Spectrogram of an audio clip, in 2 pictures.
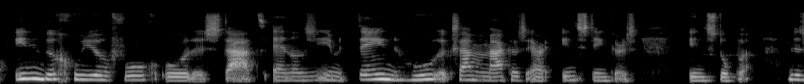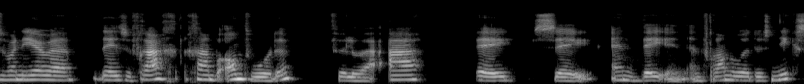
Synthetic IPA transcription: ɪndəχrujəv̥ɔːlχɔɹdə̰sta̰ːtɛndɑnzijəmətejnɦuɛ̰ksaːmənmaːkəɹsɛ̰ɹɪnstɪŋkə̰ɹs | ɪnstɔpə̰ | dɵs̬ʋɑnɪːɹʋədejzəvraːχːaːnbəʔɑntʋʊːɹdə | zɵləʋə̰ʔaː | pb̥ej | sejʔɛndejɪ̰nɛ̰nvərɑndərəʋədɵsnɪks

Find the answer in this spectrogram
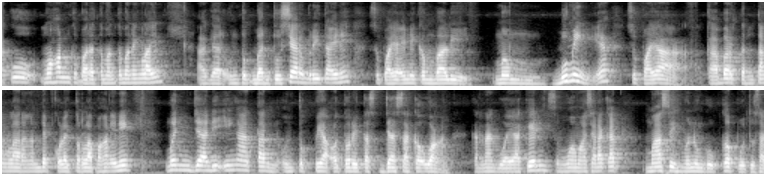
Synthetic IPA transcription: akumɔɦɔnkəpadat̪əmant̪əmanjaŋlaɪn | ʔa̰ɡarṵnt̪ʊk̚bant̪usɛrbəɾit̪aini | supajainikəmbali | məmbumɪŋjasupajakabart̪ənt̪aŋlaɾaŋandɛp̚kolɛk̚t̪ɔrlapaŋanini | məɲd͡ʒadiʔːŋat̪anṵnt̪ʊk̚piɦa̰ʔo̰t̪oɾit̪asd͡ʒasakəuaŋa̰n | kəɾənaɡuajakɪnsəmuamaʃaɾakat̪̚ | masɪhmənuŋɡukəput̪usan

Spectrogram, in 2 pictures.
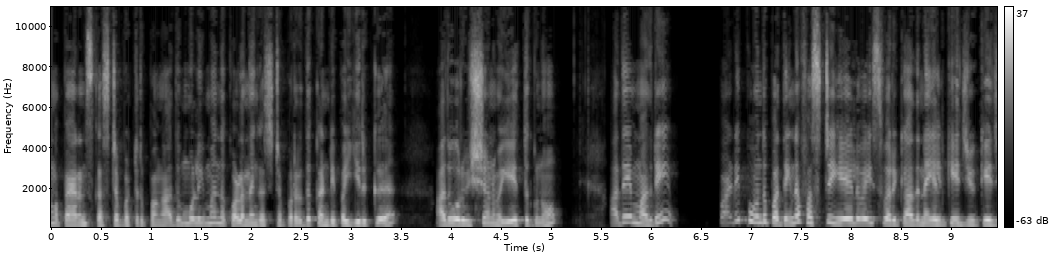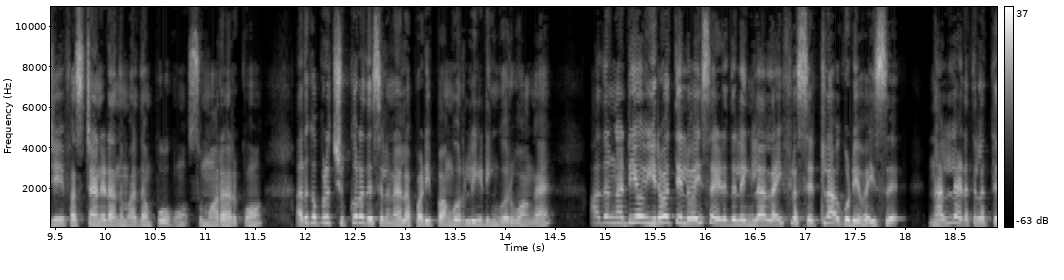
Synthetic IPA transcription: ŋɡɐpeːɾɛɳʈskɐʂʈɐpːɐʈːɯɾɯpːaːŋɡɐːðɯmuːɭɪjɯmaːɪnd̪ɐkɔɻɐnd̪ɛŋkɐʂʈɐpːɐɽɾɐðɯkɐɳɖɪpːaːɪɾɯkːɯ | ʔɐ̰ðɯɔɾɯʋɪʂɐjɔ̃nɐmːɐeːt̪ːɯkːɐɳʊ̃ | ɐðeːmaːðɪɾi | pɐɽɪpːɯʋɐnd̪ɯpaːɾt̪iŋɡɐnaːfɐsʈɯeːɭɯʋɐjɐsɯʋɐɾɛkʲːʊ̃ɐðɐnːaːɛlkeːd͡ʒjuːkeːd͡ʒifɐsʈɛːneɽɐnd̪ɐmaːdɾit̪ãːpoːɣʊ̃sʊmaːɾaːɪɾɯkːʊ̃ | ɐðɯkːɐp̬ːɾɔ̃t͡ʃʊkːɯɾɐðeːsɪlɐnɐlːaːpɐɽɪpːaːŋɡɐɔɾɯliːɽɪŋɡʋɐɾɯʋaːŋɡɐ | ɐðɐŋɡɐːʈ̬ːɪjʊ̃ɪɾɯbɐt̪ːɪelɯʋɐjɐsaːɪɽɯðɯlːiːŋɡɐlːaːlɐɪflɐsɛʈːlaːɣɐkːuːɽɪjɐʋɐjɐsɯ | nɐlːɐɪɽɐt̪ːɯlt̪ɪ

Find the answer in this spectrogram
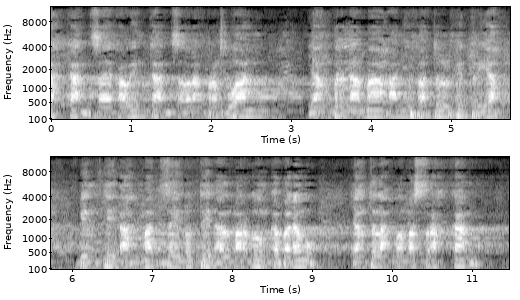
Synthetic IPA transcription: ahkansajakawinkansəoɾaŋpəɾəmpuan | jaŋbərnamahanifat̪ulfit̪ɾiah | bint̪iʔahmat̪̚zajnut̪ɪnalmarɦʊmkəpadamu | jaŋt̪əlahməmasɾahkan

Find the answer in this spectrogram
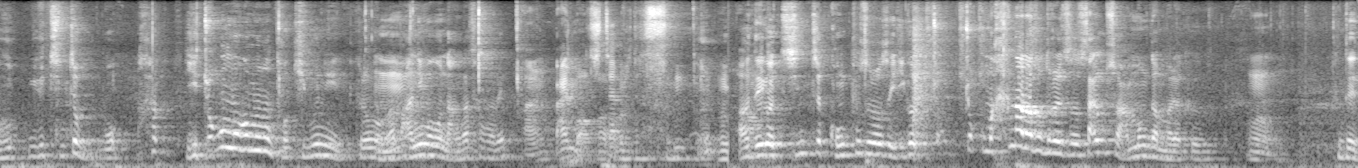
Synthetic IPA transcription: iɡʌt͡ɕint͡ɕ͈amʌha | iɡet͡ɕ͈ok͈ɯmːʌɡɯmjʌnɯntʌkibuɲikɯɾʌmʌamaɲimʌɡonaŋɡat͡ɕʰanadej | a̰ia | ane̞ɡat͡ɕint͡ɕ͈akoŋpʰosʰɯɾosʰʌiɡʌt͡ɕ͈ot͡ɕ͈ok͈ɯmhanaɾadotɯɾʌesʰʌs͈aɭɡosʰʌanmʌŋdanmaɾejkɯ | kɯnde̞

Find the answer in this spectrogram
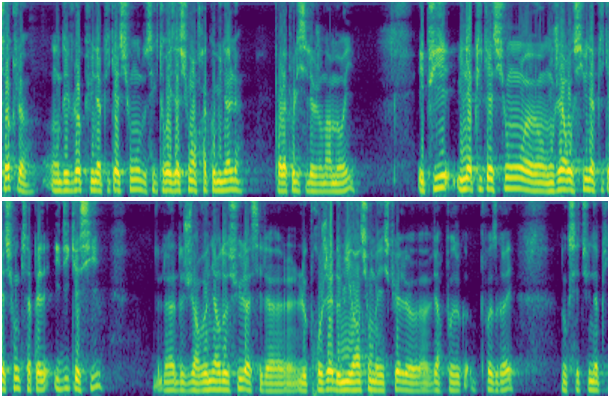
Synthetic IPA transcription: sɔklɔ̃d̪evlɔpʰynaplikʲasjɔ̃d̪əsɛk̚t̪ɔʁizasjɔ̃ɛ̃fχakɔmynal | puʁlapɔliselaʒɑ̃d̪aʁməʁi | epɥiynaplikʲasjɔ̃øɔ̃ʒɛʁosiynaplikʲasjɔ̃kʲi̥sapɛlid̪ikʲasi | laʒəvɛʁəvəniʁd̪əsylasɛlləpχɔʒɛd̪əmiɡʁasjɔ̃maɛskʲɥɛlø̰vɛʁppʰɔsɡʁe | d̪ɔ̃ksɛt̪ynapli

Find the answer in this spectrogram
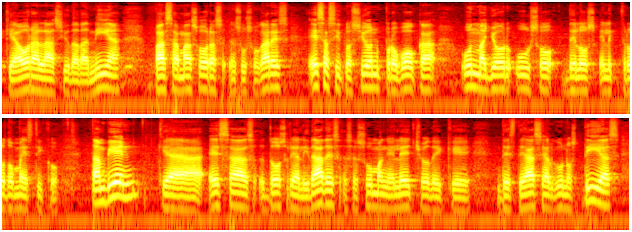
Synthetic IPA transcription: keao̞ɾalasjuðaðania | pasamaso̞ɾasḛnsuso̞ɣaɾes | e̞sasit̪wasjo̞npɾo̞βo̞ka | unmaʝo̞ɾuso̞ðe̞lo̞se̞lek̚t̪ɾo̞ðo̞me̞st̪iko | t̪ambje̞ŋ | keaesasðo̞srealiðaðe̞sːesumaŋe̞le̞t͡ʃo̞ðe̞ke | ðezðe̞ase̞alɣuno̞zd̪ias

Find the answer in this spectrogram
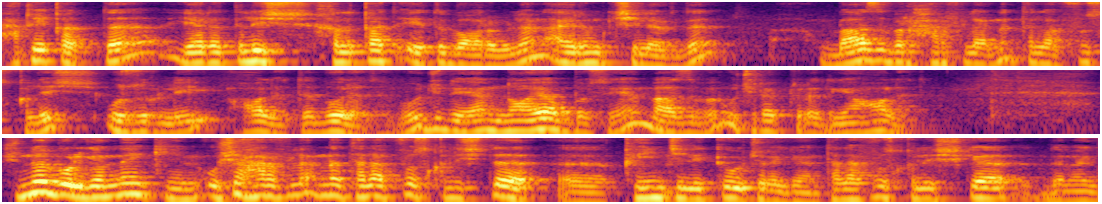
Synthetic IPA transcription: hɑqɨqʰɑt̪ːajaɾat̪ʰɪlɪʃχɨlˠqɑt̪e̞ːt̪ʰɪbɒɾɪbɪlanajɾɪmkʲʰɪ̥ʃɪlaɾd̪a | bazɪbɪɾhaɾflaɾnɪt̪ʰalafːʊz̥qʰɨlˠɪʃʊzʊɾlɪhɒlat̪ʰɪbola̰d̪ɪbʊd͡ʒʊd̪ajamnɒjap̚bolsajambazɪbɪɾʊt͡ʃɾap̚t̪ʰʊɾad̪ɪɡʲanɦɒlat̪ | ʃʊnd̪ajbolˠɡʲand̪ankʲʰe̞jɪnoʃaɦaɾflaɾnɪt̪ʰalafːʊz̥qʰɨlˠɪʃt̪aqʰɨjɪnt͡ʃʰɪlɪkʲːaʊt͡ʃɾaɡʲant̪ʰalafːʊzqʰɨlˠɪʃkʲad̪ema

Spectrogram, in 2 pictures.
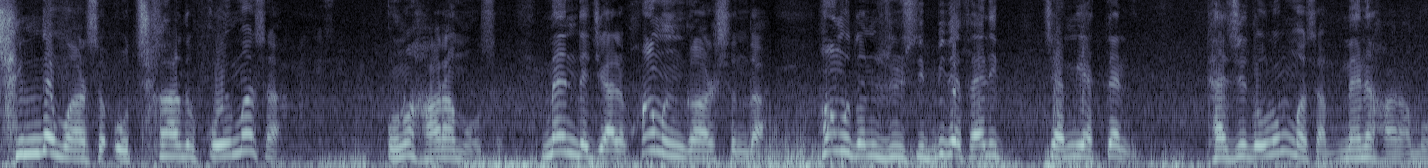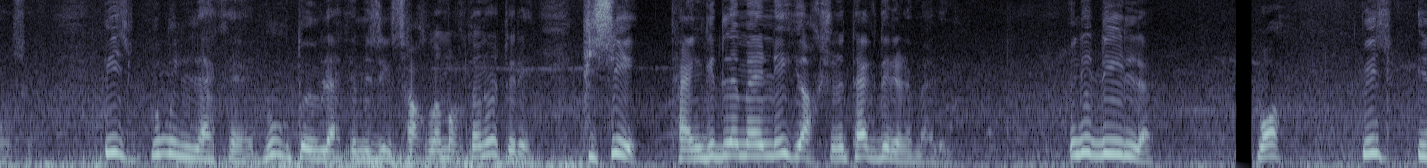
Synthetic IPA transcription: kʰimd̪ævɑɾsɑʔo̞t͡ʃʰɯ̥xɑɾd̪ɯp̚ɡ̥o̞jmɑsɑ | o̞nɑɦɑɾɑmo̞̰lˠsunmænd̪æɟælibhɑmɯnɡɑɾʃɯ̥sɯnd̪ɑhɑmud̪ɑnyzyɾysibiɾd̪æfælib | d͡ʒæmijæt̪d̪ænt̪ʰæd͡ʒid̪o̞lˠunmɑsɑmmænæɦɑɾɑmo̞̰lˠsunb̥izbumilːæt̪ʰibud̪ø̞vlæt̪ʰimizisɑχlˠɑmɑχt̪ɑnøt̪ʰyɾipʰiʃi | t̪ʰæŋɡid̪læmælijɑχʃɯnɯt̪ʰæɡd̪iɾelæmælḭji | ind̪id̪ejilːæɾ | vɑχb̥iz

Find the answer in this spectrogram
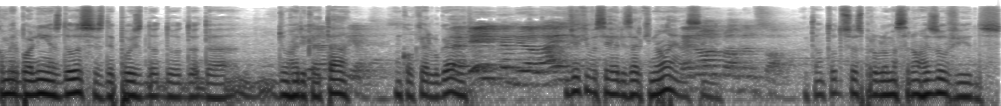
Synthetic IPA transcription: komeɾbɔlĩɲɐzd̪osɪzd̪epojzd̪ʊd̪ʊd̪ʊd̪ɐd͡ʒɪũɦɐɾikat̪a | ẽkwawkɛɾluɡaɾ | d͡ʒiɡɐkɪvosehealizaɾkɪnɐ̃w̃ɛasĩ | ẽnt̪ɐ̃w̃t̪od̪ʊsewspɾoblẽmɐseɾɐ̃w̃ɦezowvid̪ʊs

